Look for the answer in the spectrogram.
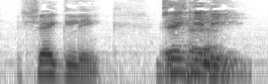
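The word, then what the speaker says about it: Jake E. Lee: Jack Ely, ¿no? Sería más o menos. – Sí, Jake Ely. – Esa era la pronunciación.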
